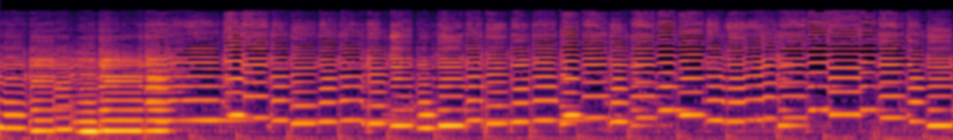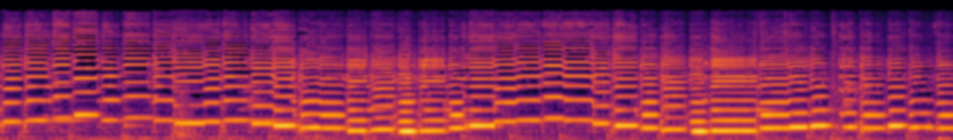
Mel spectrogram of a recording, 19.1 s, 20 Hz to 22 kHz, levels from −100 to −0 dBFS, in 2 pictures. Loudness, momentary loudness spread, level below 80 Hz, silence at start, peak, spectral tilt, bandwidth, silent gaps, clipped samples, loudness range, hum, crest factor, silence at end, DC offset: -20 LUFS; 7 LU; -54 dBFS; 0 s; -4 dBFS; -2.5 dB/octave; 16 kHz; none; under 0.1%; 3 LU; none; 16 dB; 0 s; under 0.1%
